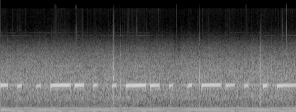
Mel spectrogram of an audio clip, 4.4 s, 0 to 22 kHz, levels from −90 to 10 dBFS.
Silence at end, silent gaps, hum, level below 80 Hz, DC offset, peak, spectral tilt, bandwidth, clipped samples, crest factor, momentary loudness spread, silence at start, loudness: 0 s; none; none; -30 dBFS; under 0.1%; 0 dBFS; -6 dB/octave; 7 kHz; under 0.1%; 14 dB; 7 LU; 0 s; -15 LUFS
